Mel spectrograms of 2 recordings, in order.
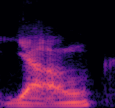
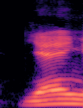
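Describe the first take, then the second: First: The name is said with a softer, native vowel. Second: The name is said with a heavy, anglicized vowel. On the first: The speaker calls it right. "in reality it's more pronounced like Young" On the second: The speaker calls it wrong. "so kind of heavy and harsh as, like, an anglicized version of the last name"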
